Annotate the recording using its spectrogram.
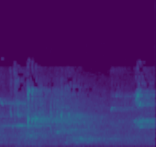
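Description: Faint sound of a basketball game in an indoor arena: a steady crowd murmur, with a basketball bouncing on the court.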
